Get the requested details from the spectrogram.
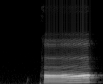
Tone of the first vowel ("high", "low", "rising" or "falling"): rising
